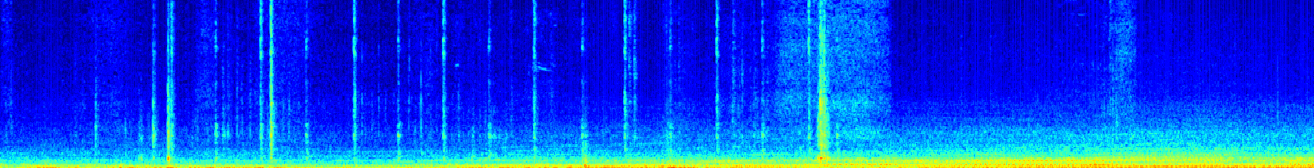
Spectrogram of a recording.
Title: Brakes clicking sound, clicking sound when breaking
